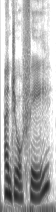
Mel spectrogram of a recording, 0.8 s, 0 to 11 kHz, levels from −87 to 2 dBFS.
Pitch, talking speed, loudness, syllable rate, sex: 190 Hz, 215 wpm, -16 LUFS, 4.4 syllables/s, female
